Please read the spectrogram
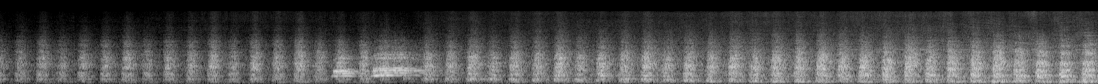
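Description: NSW 36 class 4-6-0 steam locomotive 3642 working toward and past, its exhaust beating about four times a second and growing louder as it nears. A short whistle blast of several tones at once sounds about three and a half seconds in.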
